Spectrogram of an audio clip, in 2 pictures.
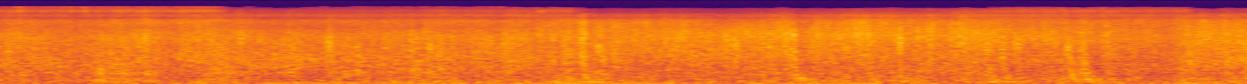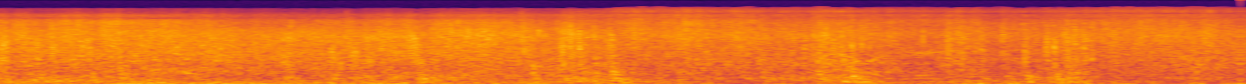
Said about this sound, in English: Kind of gusty out here.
